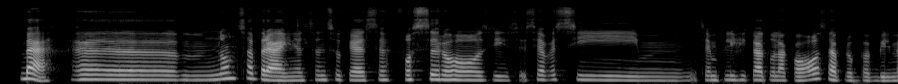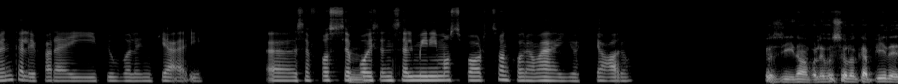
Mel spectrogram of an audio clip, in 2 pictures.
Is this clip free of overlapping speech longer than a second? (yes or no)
yes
